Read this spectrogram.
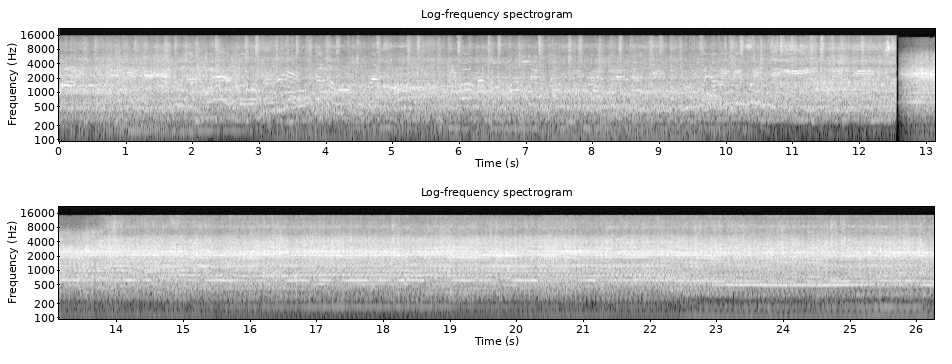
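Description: A diesel tractor engine runs under load, heard from inside the cab.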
